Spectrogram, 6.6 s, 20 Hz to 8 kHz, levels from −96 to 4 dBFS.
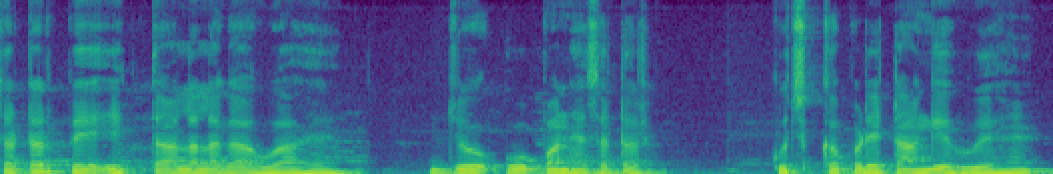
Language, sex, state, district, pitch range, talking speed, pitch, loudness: Hindi, male, Arunachal Pradesh, Lower Dibang Valley, 120-140 Hz, 145 wpm, 130 Hz, -15 LUFS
